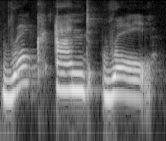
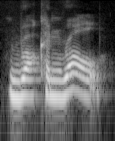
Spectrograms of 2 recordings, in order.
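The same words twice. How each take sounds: First: Said slowly, and is full with a clear d. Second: Said quickly, and shrinks to a weak un. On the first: "slowly with the strong form" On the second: "quickly with the weak form"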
